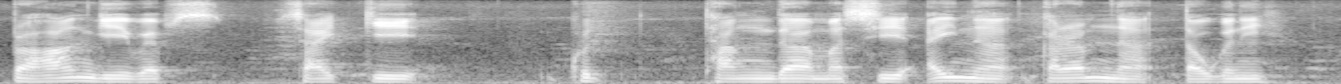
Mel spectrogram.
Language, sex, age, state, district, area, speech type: Manipuri, male, 18-30, Manipur, Chandel, rural, read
